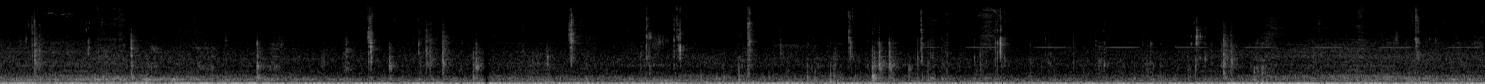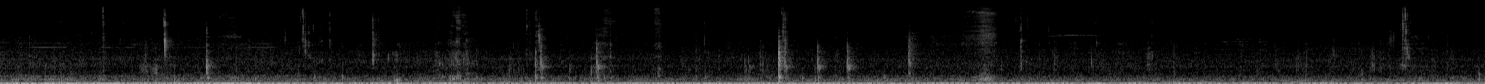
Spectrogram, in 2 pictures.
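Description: Close-miked chewing and lip-smacking of two people eating pork blood stew and rice with their hands, with many short, sharp wet mouth clicks. A steady low hum runs underneath.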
